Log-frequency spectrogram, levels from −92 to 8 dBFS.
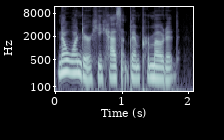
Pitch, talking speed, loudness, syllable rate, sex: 180 Hz, 175 wpm, -17 LUFS, 5.0 syllables/s, female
